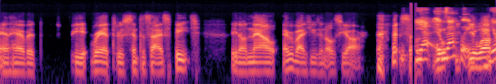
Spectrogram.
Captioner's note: laughs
